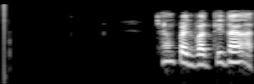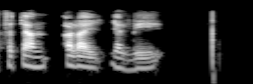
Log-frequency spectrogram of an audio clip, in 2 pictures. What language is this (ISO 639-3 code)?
tha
